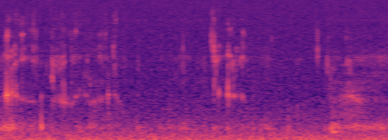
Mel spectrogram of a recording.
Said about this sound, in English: So this is a flavour of that car mint licorice. now, when you chew it, all right, I want you do it as disgusting as possible into the mic, like open mouth.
